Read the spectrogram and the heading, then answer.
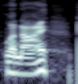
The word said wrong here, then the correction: Lahai: by Sampha. – Lahai. – Lahai. Oh, I had it as an N.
